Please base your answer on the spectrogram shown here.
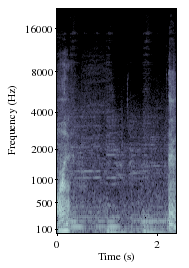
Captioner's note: clears throat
